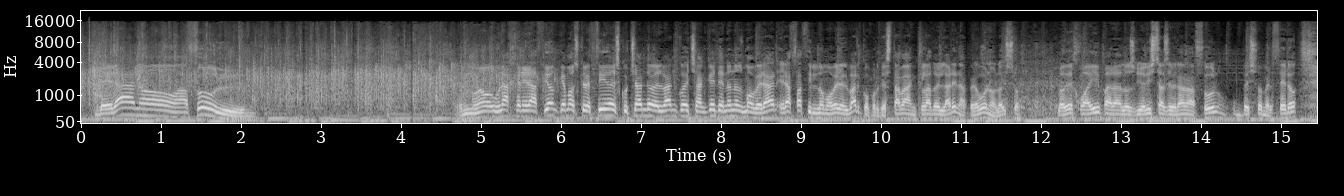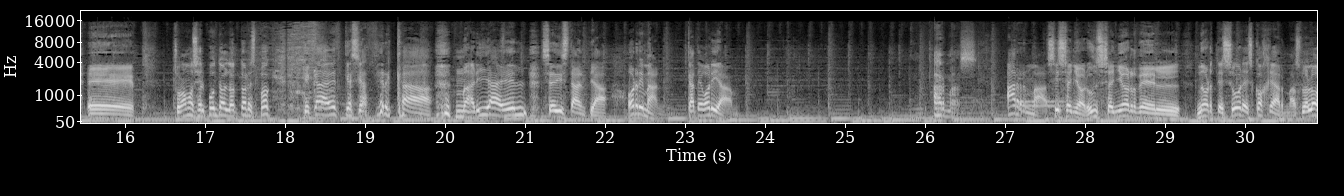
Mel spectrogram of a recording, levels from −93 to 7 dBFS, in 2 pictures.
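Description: The sender's audio clock runs slower than the receiver's, by roughly 2 percent, so this is clock drift between sender and receiver. The jitter buffer keeps running low, and the receiver has to pad the stream to keep it from emptying. The result runs through the whole recording as faint, unevenly spaced timing hiccups rather than one obvious break.

Those repairs show up as repeated timing corrections from about 0.29 s to 30.87 s. The receiver keeps stretching the audio with small repeated pieces, so playback runs at about 99 percent speed. Across the clip this adds roughly 0.4 s. Each edit is tiny, so it reads as a slightly unsteady, dragging tempo with occasional soft stutters, always in the same lengthening direction.

On top of that come scattered short gaps, where single packets were lost or arrived late and the receiver filled each hole by extending the last sound. They cluster in five stretches: 0.07 to 6.03 s, 11.05 to 14.30 s, 17.08 to 18.96 s, 21.25 to 24.56 s, and 27.25 to 30.54 s. 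Each stretch has a handful of patches, the longest about 15 to 30 milliseconds. Only a small share of each stretch is concealed, so the sound stays clear but picks up brief ticks and smeared moments.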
